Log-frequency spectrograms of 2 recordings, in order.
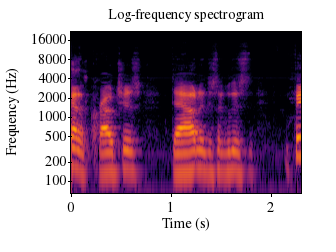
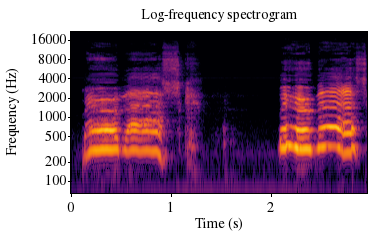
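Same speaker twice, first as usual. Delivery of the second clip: very high, very slow, drawn-out cracking villain scream; 13 semitones higher, 5 dB louder than usual. Voicing the villain standing in front of the car: villain screaming, voice cracking. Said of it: "He stood in front and just screamed".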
